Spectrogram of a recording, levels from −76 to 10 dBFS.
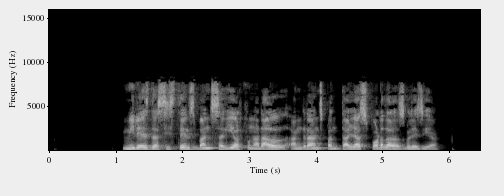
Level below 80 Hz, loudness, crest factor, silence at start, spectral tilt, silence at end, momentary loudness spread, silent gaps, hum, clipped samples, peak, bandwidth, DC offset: -56 dBFS; -15 LUFS; 14 dB; 1.1 s; -3.5 dB/octave; 0.65 s; 6 LU; none; none; under 0.1%; -2 dBFS; 8.4 kHz; under 0.1%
